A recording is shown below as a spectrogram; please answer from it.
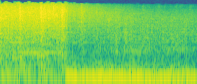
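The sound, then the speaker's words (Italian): A deep explosion as an interceptor missile from Israel's Iron Dome anti-missile system detonates beside a rocket. A loud, sudden low boom lands partway through and swells into a sustained heavy rumble. “esplode, eliminando la minaccia.”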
